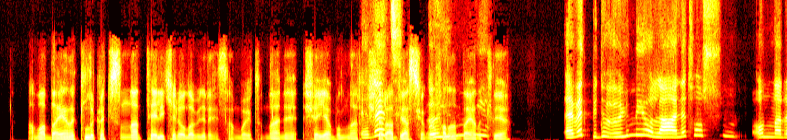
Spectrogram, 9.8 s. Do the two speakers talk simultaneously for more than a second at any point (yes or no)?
yes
